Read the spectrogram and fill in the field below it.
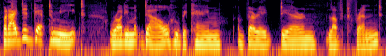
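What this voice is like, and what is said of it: English accent. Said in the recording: “your English accent”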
